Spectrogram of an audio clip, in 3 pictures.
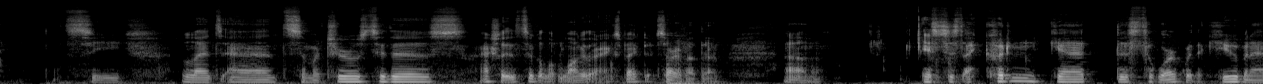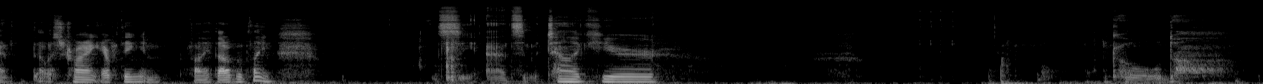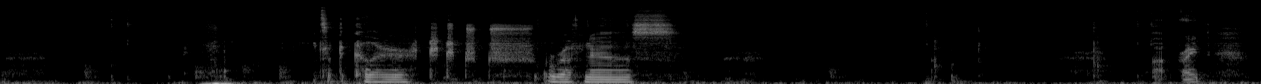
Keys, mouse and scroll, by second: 0.7 click, 3.3 click, 5.0-10.1 drag, 12.7 click, 18.0-19.3 drag, 20.0 scroll down 2, 20.9-21.9 scroll down 1, 21.9 scroll up 2, 22.1-24.3 drag, 26.9 click, 31.7-34.7 drag, 35.3-36.3 middle drag, 36.7 click.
